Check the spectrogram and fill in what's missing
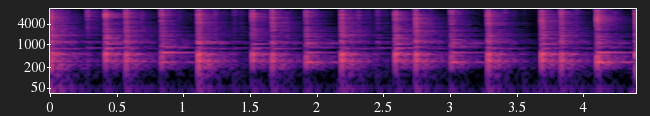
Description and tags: bongos 109bpm
bongos recorded with a sure 57, a touch of reverb, played at 109 bpm
pattern, loop, bongos, 109bpm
